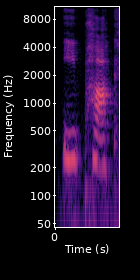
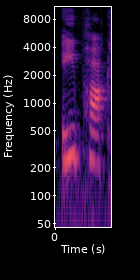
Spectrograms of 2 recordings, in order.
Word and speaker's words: Epoch: And this is the year that depending on your pronunciation, the Epoch Times is published. The Epoch Times. The Epoch Times. It's super epic. Epic is just what I default to.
